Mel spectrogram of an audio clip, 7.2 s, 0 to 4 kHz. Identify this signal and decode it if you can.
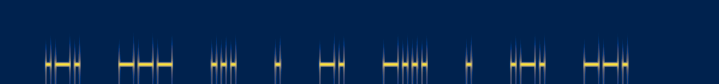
Morse code, heard as a keyed tone, about 25 wpm, spaced as for 15 wpm, 550 Hz. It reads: ROSENBERG
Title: News Headlines at 15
